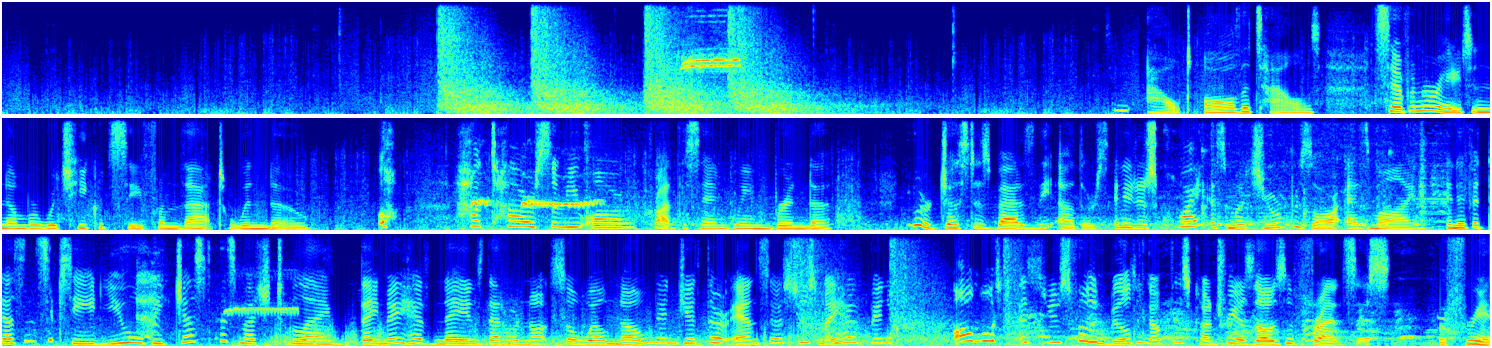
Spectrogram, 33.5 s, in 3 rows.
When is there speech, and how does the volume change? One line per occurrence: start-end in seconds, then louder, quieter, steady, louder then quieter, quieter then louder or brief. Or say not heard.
8.3-33.4 steady.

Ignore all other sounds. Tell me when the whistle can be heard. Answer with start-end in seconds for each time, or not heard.
4.8-5.5, 14.7-15.7, 23.3-24.6.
